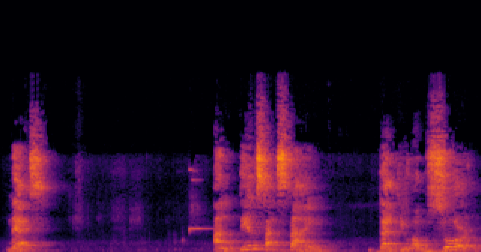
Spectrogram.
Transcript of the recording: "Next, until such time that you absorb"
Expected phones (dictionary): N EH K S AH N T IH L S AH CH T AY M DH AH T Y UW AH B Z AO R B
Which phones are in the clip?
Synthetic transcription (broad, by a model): N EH K S AH N T IH L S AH S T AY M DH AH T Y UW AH B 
